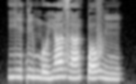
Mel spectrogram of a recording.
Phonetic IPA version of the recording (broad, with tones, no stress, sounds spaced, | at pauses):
j i˧ ɗ i˧ m o˨ j ã˦ z ã˨˦ k͡p ɔ˨˦ v ĩ˨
